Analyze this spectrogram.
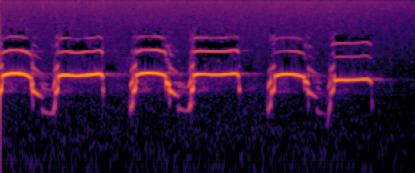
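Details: A Lithuanian loon, one of four species occurring there, utters ringing, yodel-like phrases: level tones broken by abrupt dips, repeated roughly every second, ending with a single steadier note before fading out.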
